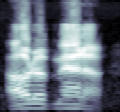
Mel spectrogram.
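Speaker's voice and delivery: loud, strained out of mana; exaggerated gasp. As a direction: belt it like a drained caster.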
